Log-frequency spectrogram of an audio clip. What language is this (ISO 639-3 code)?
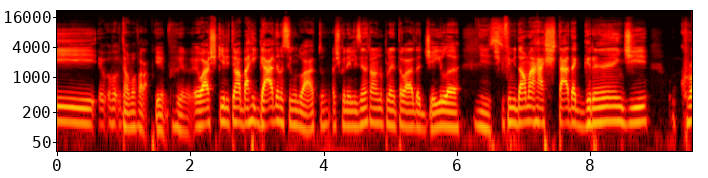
por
